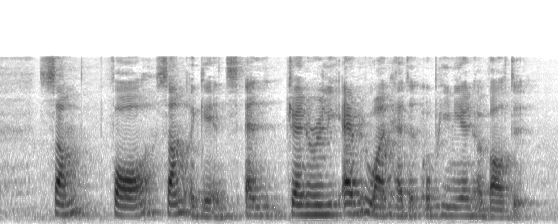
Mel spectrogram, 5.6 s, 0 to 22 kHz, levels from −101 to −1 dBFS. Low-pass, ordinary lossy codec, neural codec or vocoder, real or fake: none; none; codec, 16 kHz, 8 kbps, FreqCodec, larger model; fake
